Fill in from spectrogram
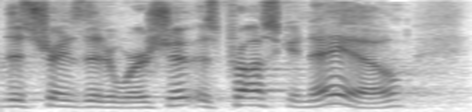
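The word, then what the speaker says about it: proskuneo (προσκυνέω): The Hebrew word, so I listened to how you pronounce this like 20 times just so I could impress you guys, okay? shakah. And then the Greek word is proskuneo.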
